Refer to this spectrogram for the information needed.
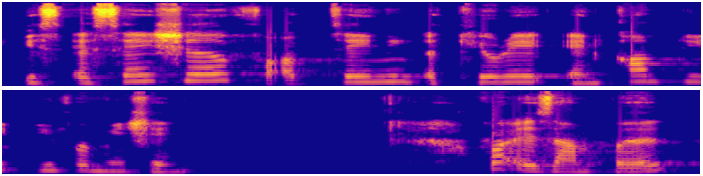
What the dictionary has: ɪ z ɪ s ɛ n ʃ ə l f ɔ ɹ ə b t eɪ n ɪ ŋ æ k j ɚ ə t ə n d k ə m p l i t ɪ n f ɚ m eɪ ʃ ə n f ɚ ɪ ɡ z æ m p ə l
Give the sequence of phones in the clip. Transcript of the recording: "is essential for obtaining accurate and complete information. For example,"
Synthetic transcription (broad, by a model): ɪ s ɪ s ɛ n ʃ ə l f ɔ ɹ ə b t eɪ n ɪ ŋ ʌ k j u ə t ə n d k ə m p l i t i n f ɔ m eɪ ʃ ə n f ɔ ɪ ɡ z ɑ m p ə l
